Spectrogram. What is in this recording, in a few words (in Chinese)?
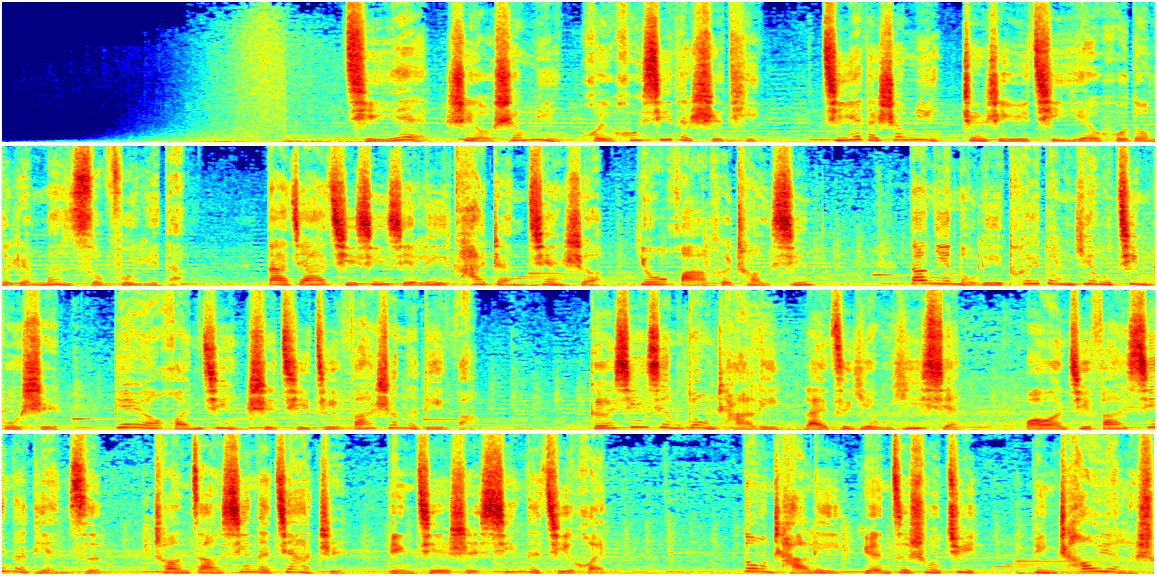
专题 科技感企业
